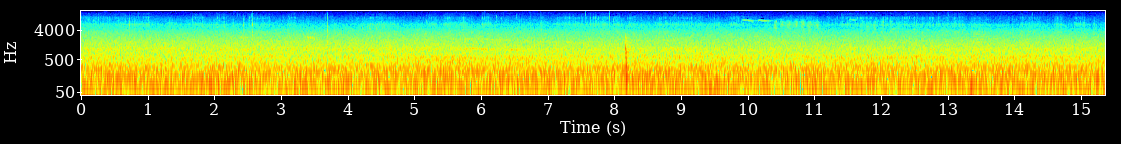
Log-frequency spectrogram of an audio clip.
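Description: The engine of a 15-inch-gauge 'Baby Deltic' miniature locomotive running steadily as it approaches slowly with its train, as a low rumble. A single sharp click comes about eight seconds in.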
